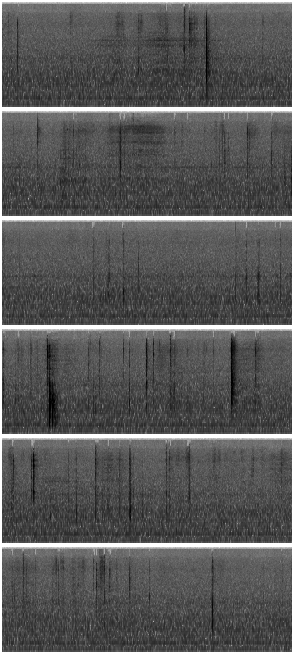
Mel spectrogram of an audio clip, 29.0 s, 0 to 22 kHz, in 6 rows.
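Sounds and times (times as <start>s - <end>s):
sharp plastic snaps: 18.3s - 18.8s.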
